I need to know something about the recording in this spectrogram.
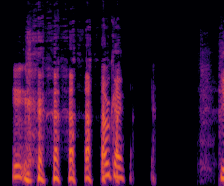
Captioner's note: laughs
